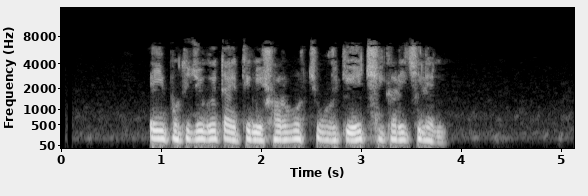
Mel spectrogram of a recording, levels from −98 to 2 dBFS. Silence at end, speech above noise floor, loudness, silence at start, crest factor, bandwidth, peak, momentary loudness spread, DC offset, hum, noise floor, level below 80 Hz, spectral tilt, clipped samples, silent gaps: 1.3 s; 49 dB; -15 LUFS; 0.9 s; 16 dB; 6.8 kHz; 0 dBFS; 5 LU; under 0.1%; none; -63 dBFS; -50 dBFS; -7.5 dB/octave; under 0.1%; none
